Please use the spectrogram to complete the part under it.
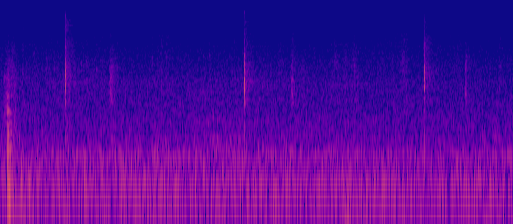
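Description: Fresh herb leaves are plucked from their stems with small, crisp snaps.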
